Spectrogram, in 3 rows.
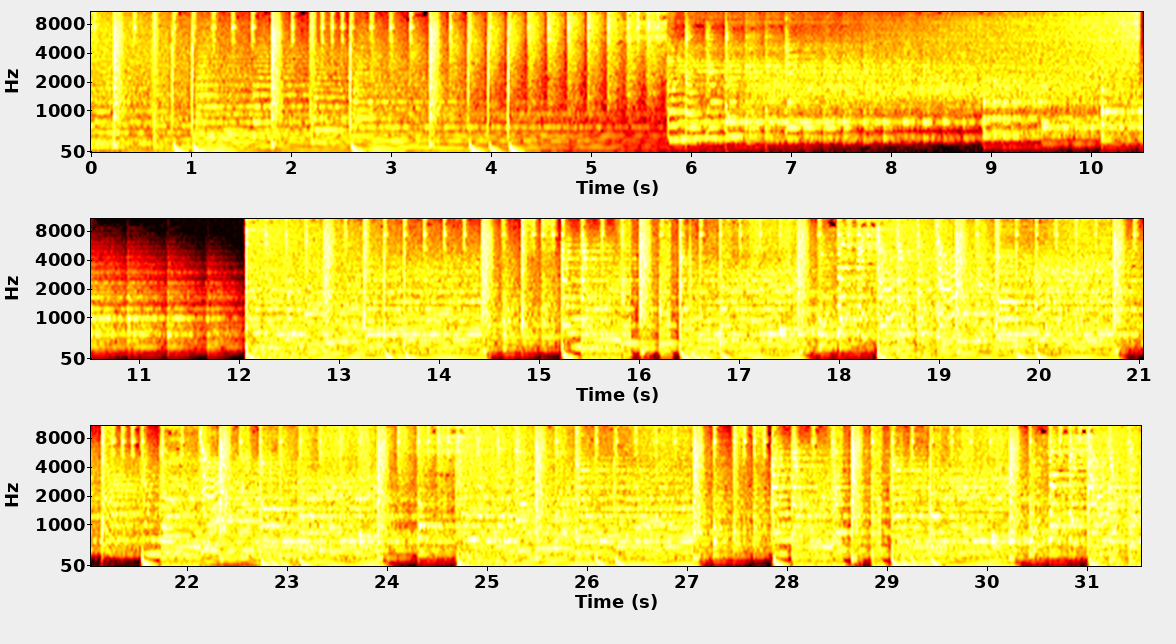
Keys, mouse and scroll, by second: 0.9 click, 1.5 shift+middle click, 1.7-2.3 scroll up 1, 2.3 click, 2.8 click, 3.5 shift+click, 4.1 shift+click, 4.9-6.3 shift+middle drag, 6.3 x, 8.4-10.8 middle drag, 11.0 click, 12.0-13.9 middle drag, 13.9 click, 14.9-16.9 middle drag, 16.9 click, 18.1 click, 18.7-20.2 middle drag, 20.2 click, 20.7-21.9 middle drag, 21.9 a, 23.3 click, 25.1 click, 26.3 click, 28.4 click, 29.4 click, 30.7-31.5 middle drag.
